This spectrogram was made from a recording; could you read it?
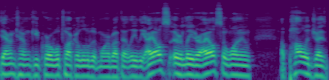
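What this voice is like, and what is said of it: Slightly hoarse voice. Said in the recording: “My voice is a little hoarse. ... that's probably rough to listen to”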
